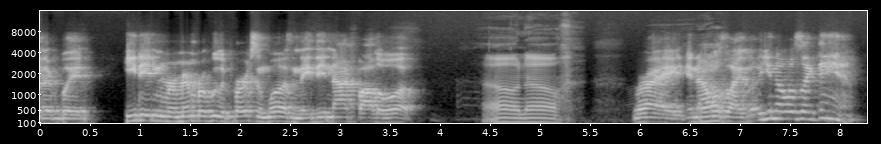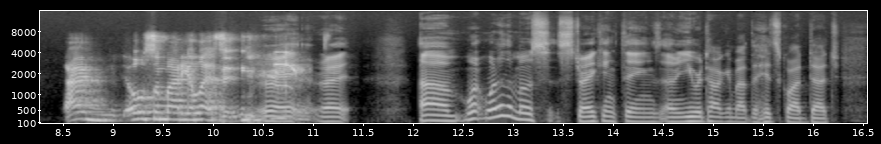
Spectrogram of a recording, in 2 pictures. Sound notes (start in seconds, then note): 10.2 laughter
